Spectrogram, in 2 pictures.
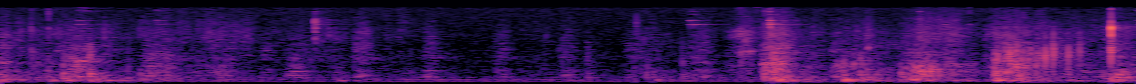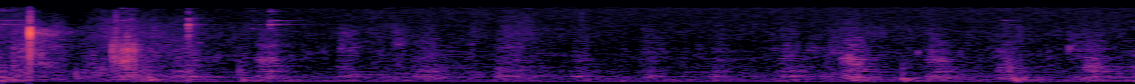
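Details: Brogan, an Irish Wolfhound, playing with Millie, an Aussie-Doodle puppy; rapid breathy panting bursts with scuffling, louder between four and seven seconds, indoors.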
